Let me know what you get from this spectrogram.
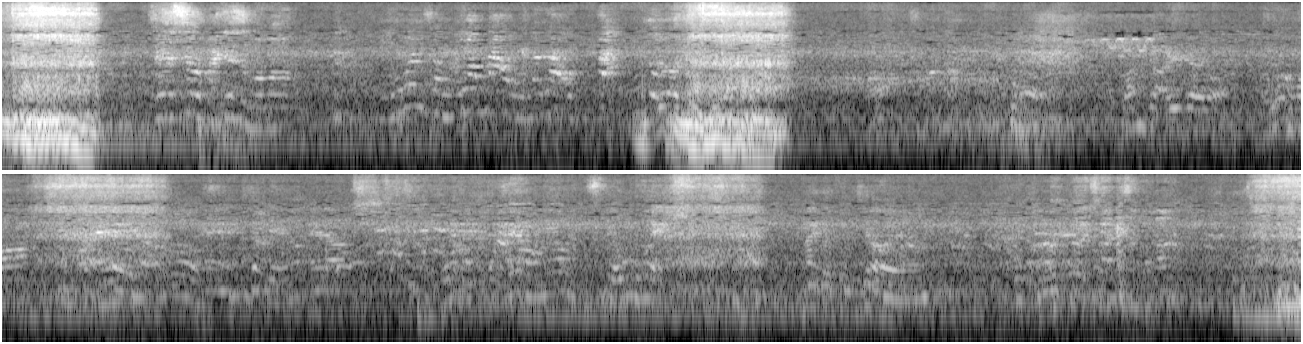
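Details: Deep snores come from 嘎逼, a Corgi asleep indoors. Two loud, low, rasping breaths open the recording about five seconds apart, then a long, softer stretch follows with only faint breathing and small noises.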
